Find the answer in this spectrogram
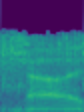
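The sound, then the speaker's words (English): A brief, steady droning hum from a famous World War One era aircraft engine running, its harmonic tone holding level at moderate volume for under a second. “And here's the sound, by the way, of a World War One aircraft engine of that period, if you'll bring it on there.”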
